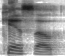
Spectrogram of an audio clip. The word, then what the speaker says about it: castle: That is an old castle. That is an old castle. Castle معنا کلا یا ماڼۍ ته هم استعمالیږي. یادونې وړ ده چې په castle کې ټي نه تلفظ کیږي. ټي سایلنټ ده.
